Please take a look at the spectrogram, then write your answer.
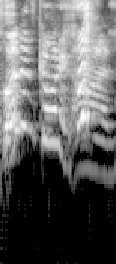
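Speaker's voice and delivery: very high, loud squeal with a laugh; mock bewilderment. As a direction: act baffled, hammed way up. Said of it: "he's like".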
